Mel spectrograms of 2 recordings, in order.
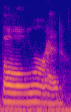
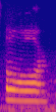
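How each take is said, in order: First: Both words are spoken in a normal voice. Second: The second word is mouthed without any sound. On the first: "So they say forehead" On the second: "we're gonna just mouth the word red"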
